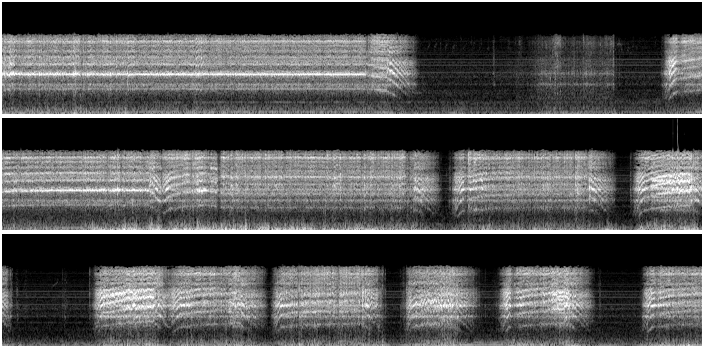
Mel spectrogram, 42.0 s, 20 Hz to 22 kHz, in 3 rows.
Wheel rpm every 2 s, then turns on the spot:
230, 230, 230, 210, 10, 20, 50, 230, 200, 200, 200, 100, 180, 120, 30, 130, 120, 150, 80, 130, 70.
10-12 28-30 36-38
